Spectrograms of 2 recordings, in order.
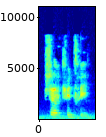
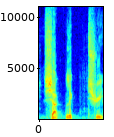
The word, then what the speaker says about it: charcuterie: This is how it's pronounced. Charcuterie. Charcuterie.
